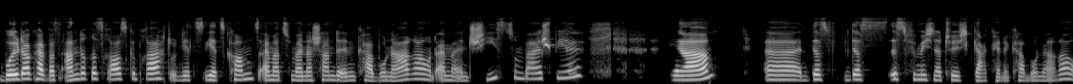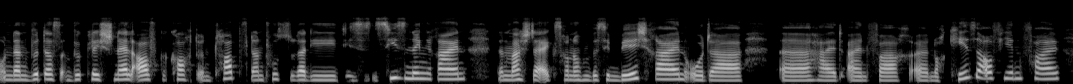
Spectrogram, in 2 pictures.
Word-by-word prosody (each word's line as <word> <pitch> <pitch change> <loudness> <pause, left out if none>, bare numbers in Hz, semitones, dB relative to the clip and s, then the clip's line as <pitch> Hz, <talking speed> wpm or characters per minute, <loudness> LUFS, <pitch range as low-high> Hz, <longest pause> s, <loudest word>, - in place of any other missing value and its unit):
Buldak 235 +5 +8
hat 240 -3 +6
was 210 - +1
anderes 260 +6 0
rausgebracht, 250 +2 +2
und 190 - -9
jetzt 200 0 -6
jetzt 205 -2 -1
kommt's, 235 +4 -1
einmal 205 -1 0
zu 205 - -8
meiner 195 0 -1
Schande 205 0 -1
in 185 +2 -4
Carbonara 185 +7 -1
und 225 - -4
einmal 190 -2 -3
in 180 - -7
Cheese 265 - -1
zum 290 -3 -9
Beispiel. 275 +3 +1 1.0
Ja 210 +4 +9 0.6
äh, 215 -2 +2
das 230 0 0
das 225 +2 -4
ist 245 +1 0
für 235 - -8
mich 225 -1 -1
natürlich 200 0 -3
gar 180 -2 -2
keine 170 - -9
Carbonara. 185 +7 -5
Und 210 - -5
dann 210 -1 +1
wird 235 - +1
das 235 -1 0
wirklich 225 +2 -1
schnell 230 0 +4
aufgekocht 220 +1 +1
im 185 - -9
Topf, 275 +1 0
dann 200 +1 -4
tust 245 +1 -9
du 200 - -11
da 210 0 +4
die 200 0 -5
dieses 190 -2 -9 0.2
seasoning 275 -4 0
rein. 245 0 +4 0.3
Dann 195 - -5
mache 215 +2 +3
ich 225 - -1
da - - +3
extra 215 - -2
noch 205 0 -3
'n 200 - -7
bisschen 205 0 -5
Milch 240 +8 +2
rein 235 0 +5
oder, 190 -2 +1 0.4
äh, - - -4
halt 190 0 -1
einfach, 185 0 -2
äh, 185 - -3
noch 180 -1 -10
Käse 300 +5 -1
auf 280 - 0
jeden 275 -1 -5
Fall. 255 -1 -1
215 Hz, 195 wpm, -22 LUFS, 200-245 Hz, 1.0 s, Ja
